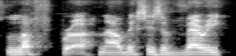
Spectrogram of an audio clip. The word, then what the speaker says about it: Loughborough: make it easier and to save time and Loughborough is the easiest way of pronouncing it we have had many different pronunciations such as Luger burger and Lao where Al and Loughborough but I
